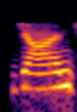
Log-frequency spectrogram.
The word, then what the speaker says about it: John: John, J-O-H-N.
